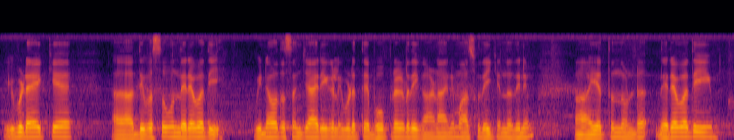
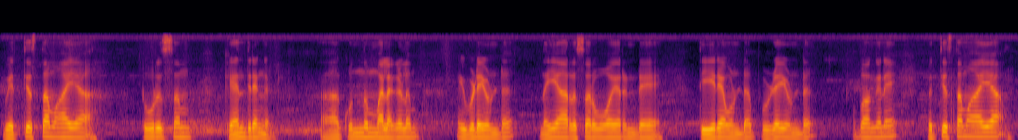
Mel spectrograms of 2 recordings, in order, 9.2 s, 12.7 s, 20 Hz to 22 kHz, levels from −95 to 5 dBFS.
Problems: none marked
